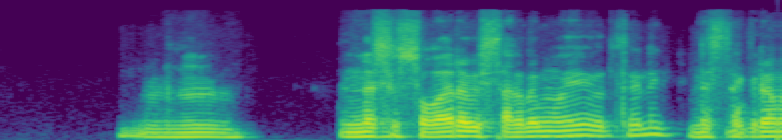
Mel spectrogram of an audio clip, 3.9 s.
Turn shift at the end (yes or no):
yes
